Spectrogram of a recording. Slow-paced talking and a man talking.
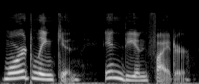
No: slow, 120 wpm; female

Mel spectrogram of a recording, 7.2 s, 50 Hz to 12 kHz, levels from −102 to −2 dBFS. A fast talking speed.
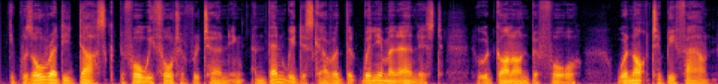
Yes: fast, 225 wpm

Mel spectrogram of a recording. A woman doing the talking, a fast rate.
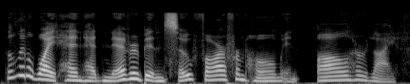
Yes: female; fast, 220 wpm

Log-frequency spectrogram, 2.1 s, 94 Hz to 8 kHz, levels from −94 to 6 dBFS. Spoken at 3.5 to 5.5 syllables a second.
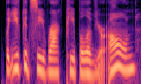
Yes: 5.2 syllables/s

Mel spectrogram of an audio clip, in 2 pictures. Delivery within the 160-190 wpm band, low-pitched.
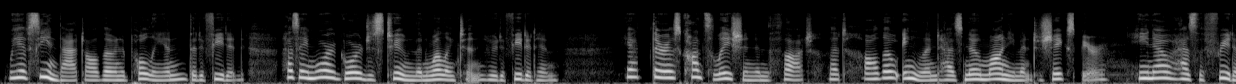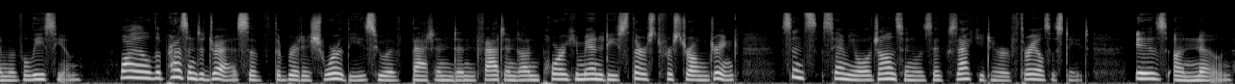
No: average, 170 wpm; high, 230 Hz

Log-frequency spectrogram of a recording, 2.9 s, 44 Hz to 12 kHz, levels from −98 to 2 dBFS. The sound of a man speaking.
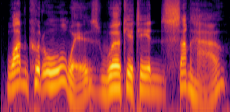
Yes: male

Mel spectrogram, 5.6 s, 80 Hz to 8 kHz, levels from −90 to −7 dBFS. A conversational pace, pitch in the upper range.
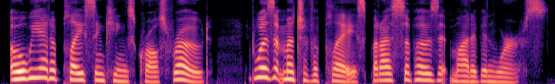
No: fast, 240 wpm; high, 220 Hz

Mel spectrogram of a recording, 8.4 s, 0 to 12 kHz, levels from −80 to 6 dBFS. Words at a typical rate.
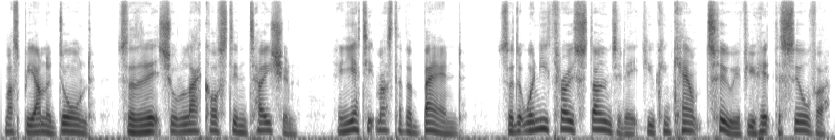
No: fast, 245 wpm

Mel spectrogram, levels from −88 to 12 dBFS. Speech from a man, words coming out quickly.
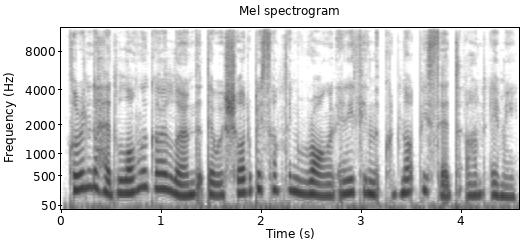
No: female; fast, 300 wpm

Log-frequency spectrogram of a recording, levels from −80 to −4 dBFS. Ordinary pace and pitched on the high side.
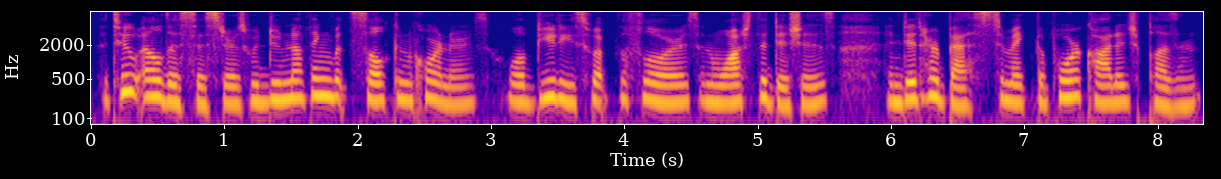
No: fast, 215 wpm; high, 205 Hz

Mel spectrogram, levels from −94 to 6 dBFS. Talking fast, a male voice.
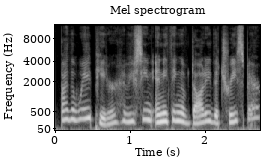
No: fast, 285 wpm; female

